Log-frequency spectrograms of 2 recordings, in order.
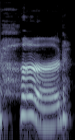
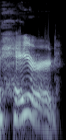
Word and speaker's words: herd: what they sound like for example word bird and herd all rhyme a lot of times people try to say them differently like word beard and haired that's not correct so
